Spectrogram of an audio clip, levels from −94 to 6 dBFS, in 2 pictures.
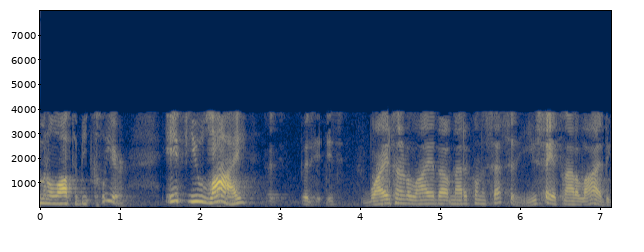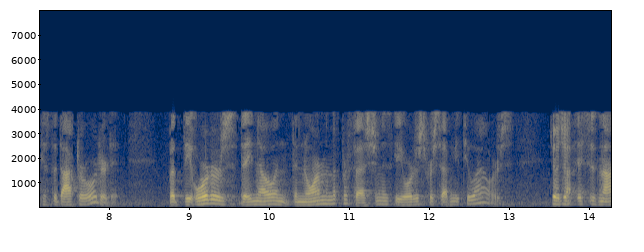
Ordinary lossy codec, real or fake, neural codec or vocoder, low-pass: AAC, 16 kbps; real; none; 7.2 kHz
